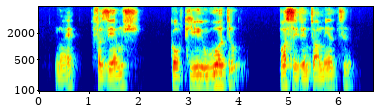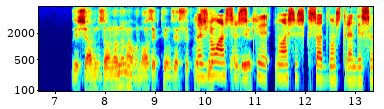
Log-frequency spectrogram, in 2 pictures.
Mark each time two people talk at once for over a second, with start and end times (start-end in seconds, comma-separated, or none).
9.8-11.2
